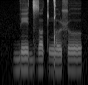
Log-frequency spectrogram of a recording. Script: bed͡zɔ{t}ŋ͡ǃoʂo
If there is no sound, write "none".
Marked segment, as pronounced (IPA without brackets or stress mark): t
